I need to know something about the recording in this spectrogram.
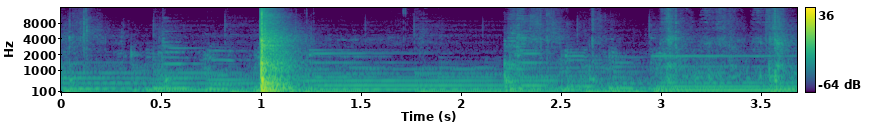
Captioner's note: knife smashing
